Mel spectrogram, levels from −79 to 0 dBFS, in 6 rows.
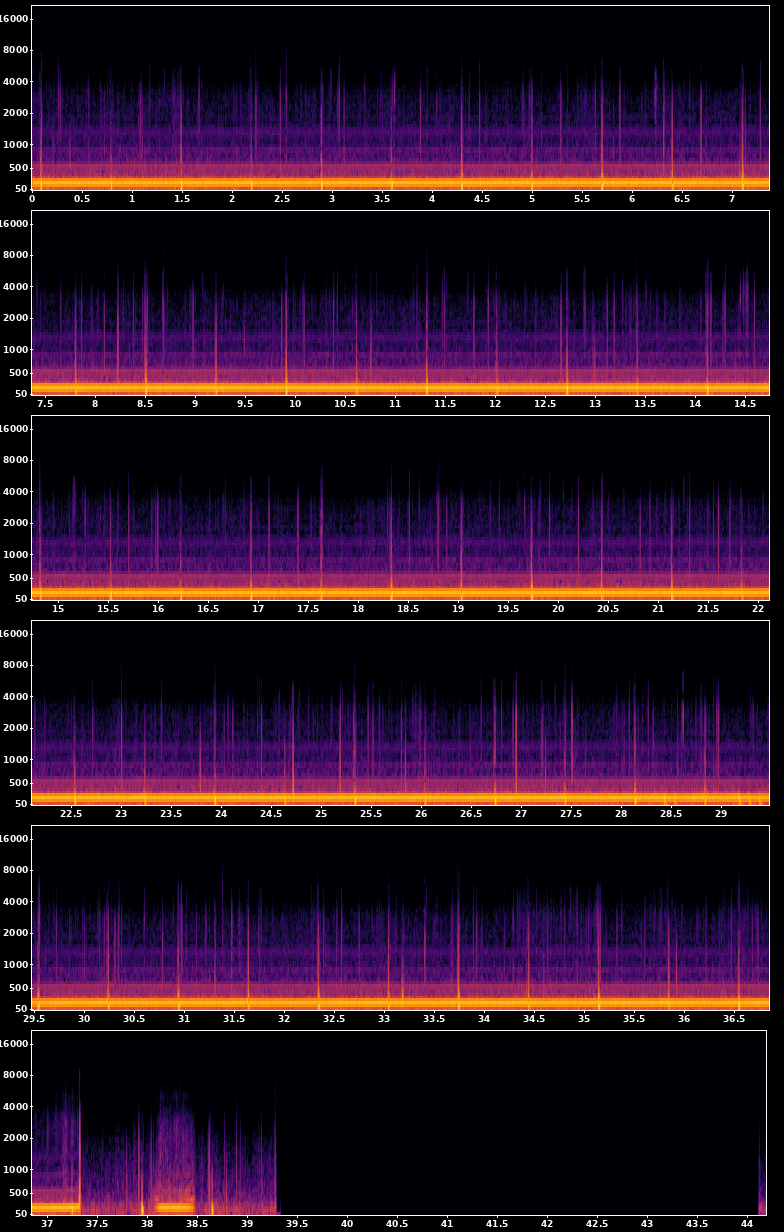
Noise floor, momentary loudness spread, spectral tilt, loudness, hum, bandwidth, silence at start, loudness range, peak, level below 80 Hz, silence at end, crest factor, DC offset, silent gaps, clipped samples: under -90 dBFS; 1 LU; -12 dB/octave; -17 LUFS; none; 3.1 kHz; 0 s; 0 LU; 0 dBFS; -34 dBFS; 4.9 s; 16 dB; under 0.1%; none; under 0.1%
